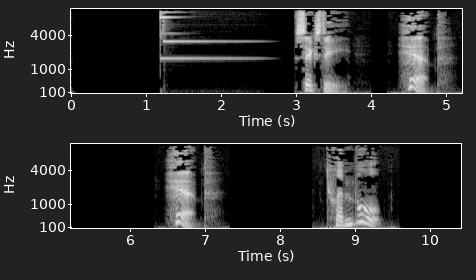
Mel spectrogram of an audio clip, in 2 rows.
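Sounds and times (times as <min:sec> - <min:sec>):
single bell strike ringing: 0:01.2 - 0:02.7
speech: 0:03.0 - 0:03.8, 0:04.4 - 0:05.0, 0:06.5 - 0:07.2, 0:08.6 - 0:09.4.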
